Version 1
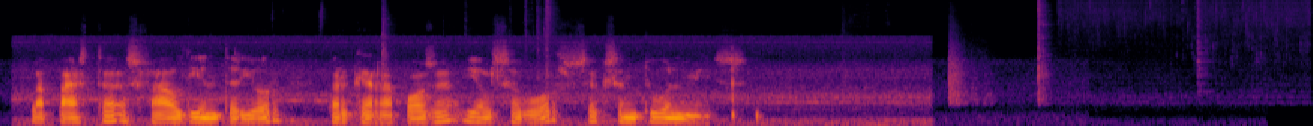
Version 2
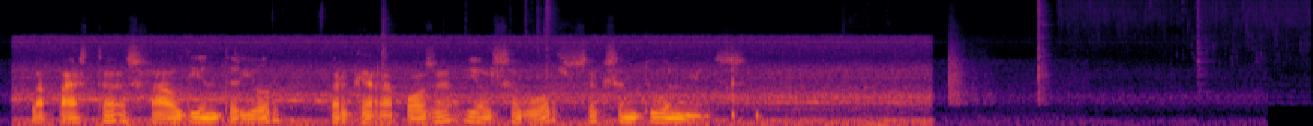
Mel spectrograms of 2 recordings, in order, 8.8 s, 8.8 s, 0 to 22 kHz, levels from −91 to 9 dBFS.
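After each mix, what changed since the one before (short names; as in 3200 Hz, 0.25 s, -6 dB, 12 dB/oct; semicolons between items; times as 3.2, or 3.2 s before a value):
first sound +9.0 dB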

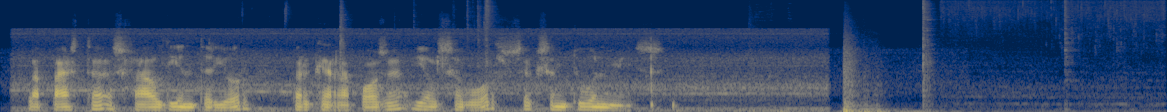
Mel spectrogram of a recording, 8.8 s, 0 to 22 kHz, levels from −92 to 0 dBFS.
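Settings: first sound -5.5 dB; second sound: remove rippled Chebyshev high-pass 630 Hz, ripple 3 dB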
